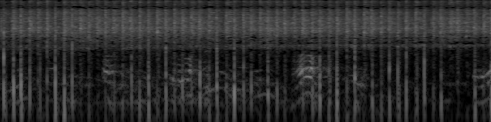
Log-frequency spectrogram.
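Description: Fast, steady rhythmic metallic jingling, like shaken jingles or a tambourine, keeping an even beat for ritual music. A voice comes in at intervals over it.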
